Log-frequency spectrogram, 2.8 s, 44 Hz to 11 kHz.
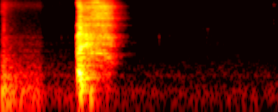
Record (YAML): cough_length: 2.8 s
cough_amplitude: 26028
cough_signal_mean_std_ratio: 0.3
survey_phase: beta (2021-08-13 to 2022-03-07)
age: 45-64
gender: Female
wearing_mask: 'No'
symptom_none: true
smoker_status: Never smoked
respiratory_condition_asthma: false
respiratory_condition_other: false
recruitment_source: REACT
submission_delay: 1 day
covid_test_result: Negative
covid_test_method: RT-qPCR
influenza_a_test_result: Negative
influenza_b_test_result: Negative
